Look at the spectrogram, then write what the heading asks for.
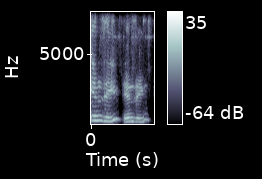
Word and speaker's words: Inzi: And I've actually, that's how we pronounce it in my family. I don't even know how you spell that, because we would just say Dr. Inzi, but it's Inzi.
